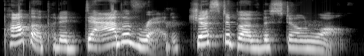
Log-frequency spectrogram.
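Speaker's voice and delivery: ordinary delivery, nothing marked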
